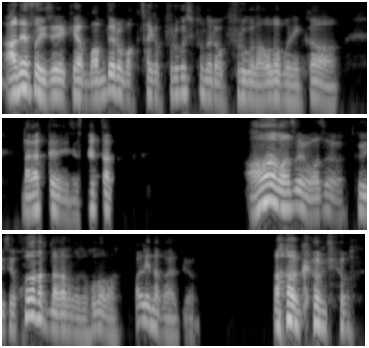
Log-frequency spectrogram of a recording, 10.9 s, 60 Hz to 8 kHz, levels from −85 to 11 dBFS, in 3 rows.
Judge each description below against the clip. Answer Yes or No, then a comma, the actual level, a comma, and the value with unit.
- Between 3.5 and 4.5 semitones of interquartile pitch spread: Yes, average, 4.1 semitones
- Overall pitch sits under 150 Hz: Yes, low, 135 Hz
